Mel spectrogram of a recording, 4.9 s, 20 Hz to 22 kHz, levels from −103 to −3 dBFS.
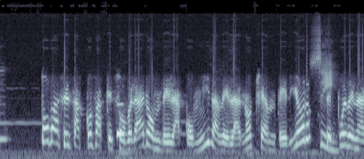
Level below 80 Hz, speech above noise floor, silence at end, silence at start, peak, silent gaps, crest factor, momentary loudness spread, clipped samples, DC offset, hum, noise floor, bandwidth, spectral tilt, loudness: -56 dBFS; 22 dB; 0 s; 0 s; -6 dBFS; none; 16 dB; 5 LU; under 0.1%; under 0.1%; none; -45 dBFS; 15.5 kHz; -4 dB/octave; -23 LUFS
